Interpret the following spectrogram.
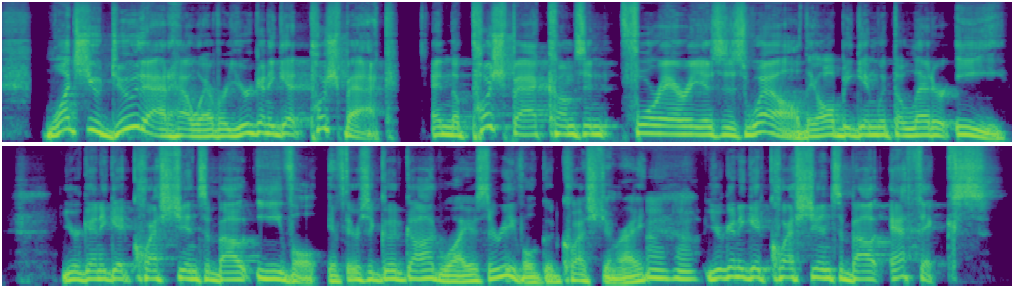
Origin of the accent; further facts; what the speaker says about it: New Jersey, United States; I grew up in New Jersey, so I was Catholic because it's the law. In New Jersey, you're either Catholic or Jewish, right?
